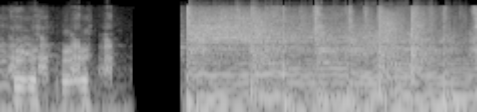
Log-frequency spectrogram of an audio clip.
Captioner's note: laughter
